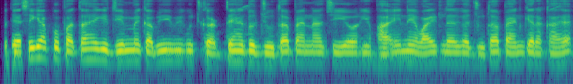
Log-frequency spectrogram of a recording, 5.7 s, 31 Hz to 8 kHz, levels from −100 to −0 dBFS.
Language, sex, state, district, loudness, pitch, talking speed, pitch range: Hindi, male, Chhattisgarh, Raipur, -16 LUFS, 130 Hz, 295 wpm, 125-145 Hz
